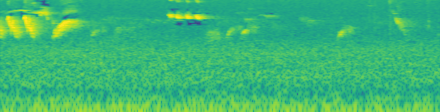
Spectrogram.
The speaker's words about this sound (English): And the bird song.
